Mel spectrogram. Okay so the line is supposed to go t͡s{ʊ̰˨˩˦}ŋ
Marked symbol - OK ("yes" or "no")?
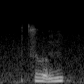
yes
